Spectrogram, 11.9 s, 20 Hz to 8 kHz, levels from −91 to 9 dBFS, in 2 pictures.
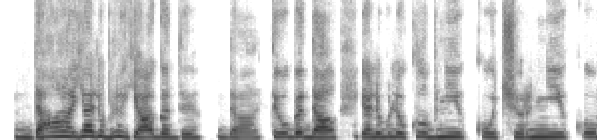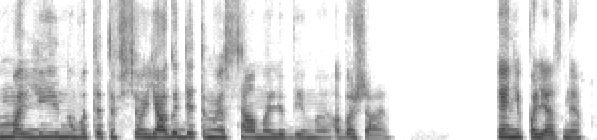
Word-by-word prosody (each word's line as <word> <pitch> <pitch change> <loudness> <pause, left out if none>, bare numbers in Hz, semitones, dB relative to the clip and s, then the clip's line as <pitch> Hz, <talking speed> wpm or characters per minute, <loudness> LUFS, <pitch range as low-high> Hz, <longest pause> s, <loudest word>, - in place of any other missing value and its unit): Да, 240 +7 +4
я 285 +4 +6
люблю 275 -1 +2
ягоды! 205 -3 +1 0.2
Да, 190 -2 -5
ты 240 - -2
угадал. 210 -3 +4 0.2
Я 215 -1 +3
люблю 225 0 +1
клубнику, 230 -1 -1
чернику, 220 +2 0
малину, 225 -1 -1
вот 215 +1 -6
это 215 0 -5
всё 205 +2 -6
ягоды- 210 +2 +1
это 215 -1 -9
моё 210 -1 0
самое 195 -1 -3
любимое, 190 0 -8
обожаю. 190 -4 -8 1.1
И - - +3
они 220 0 +4
полезны. 185 -2 -2
215 Hz, 120 wpm, -22 LUFS, 200-225 Hz, 1.1 s, я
